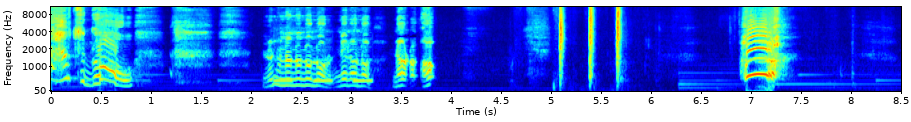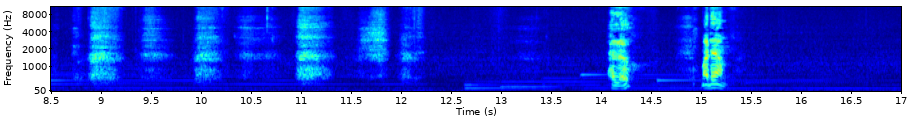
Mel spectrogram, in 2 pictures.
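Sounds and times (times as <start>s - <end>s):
person crying out: 2.1s - 3.2s, 6.9s - 7.6s.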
